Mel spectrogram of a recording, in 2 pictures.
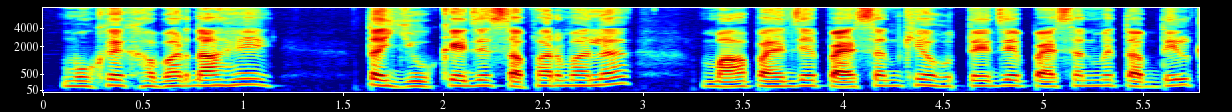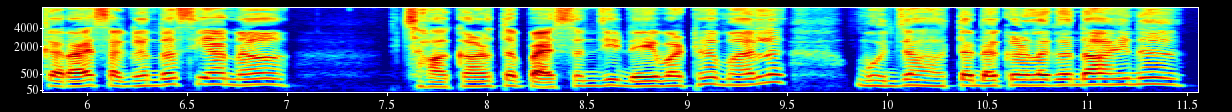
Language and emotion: Sindhi, fearful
